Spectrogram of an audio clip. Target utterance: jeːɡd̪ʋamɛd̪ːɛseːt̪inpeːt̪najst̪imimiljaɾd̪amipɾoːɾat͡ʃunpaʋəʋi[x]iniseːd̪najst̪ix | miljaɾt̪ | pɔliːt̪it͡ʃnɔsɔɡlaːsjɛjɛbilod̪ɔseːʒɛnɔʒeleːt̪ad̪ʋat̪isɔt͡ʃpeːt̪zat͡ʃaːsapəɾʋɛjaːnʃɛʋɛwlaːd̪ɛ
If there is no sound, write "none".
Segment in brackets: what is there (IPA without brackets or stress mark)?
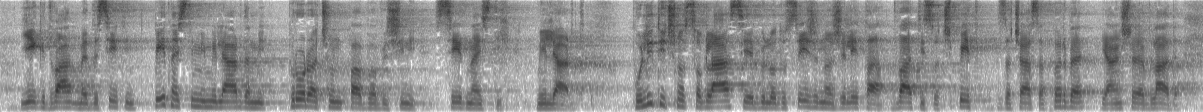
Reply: ʃ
